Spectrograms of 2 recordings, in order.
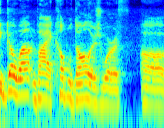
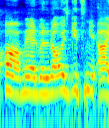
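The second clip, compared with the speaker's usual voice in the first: loud high burst of laughter into a laughing line; laughing through the words; 4 semitones higher, 5 dB louder than usual. Real, not acted. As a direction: crack up at the bit. Salt in eye joke.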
